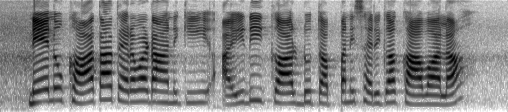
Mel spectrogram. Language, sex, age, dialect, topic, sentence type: Telugu, female, 36-40, Central/Coastal, banking, question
